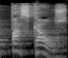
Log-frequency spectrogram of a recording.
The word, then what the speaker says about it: pascals: O plural da unidade Pascal é pascals. Eu sei que é meio estranho, mas essa é a forma correta de pronunciar mesmo.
